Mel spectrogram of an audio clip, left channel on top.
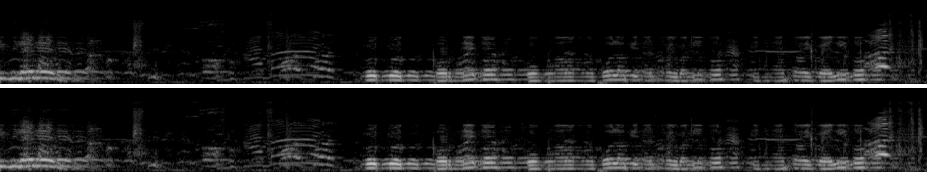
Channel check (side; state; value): left; quieter; 3.1 dB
